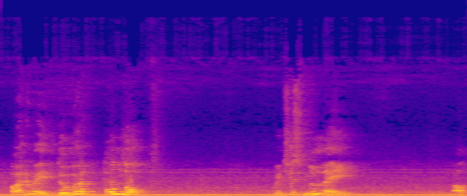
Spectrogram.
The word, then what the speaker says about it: pondok: By the way, the word pondok, which is Malay, well, Malays have a problem with pronouncing F's and V's. They turn them into P's and B's.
